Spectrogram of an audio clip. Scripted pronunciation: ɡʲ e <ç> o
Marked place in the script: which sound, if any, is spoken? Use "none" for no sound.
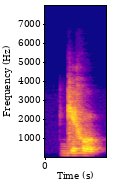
ɣ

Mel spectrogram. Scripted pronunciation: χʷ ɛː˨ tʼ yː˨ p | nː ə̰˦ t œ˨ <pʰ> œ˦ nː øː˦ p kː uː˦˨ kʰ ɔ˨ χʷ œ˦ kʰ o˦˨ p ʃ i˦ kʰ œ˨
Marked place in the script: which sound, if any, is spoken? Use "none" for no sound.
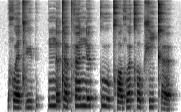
pʰ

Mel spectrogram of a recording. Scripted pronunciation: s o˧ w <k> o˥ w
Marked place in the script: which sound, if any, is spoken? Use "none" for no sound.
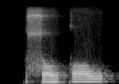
k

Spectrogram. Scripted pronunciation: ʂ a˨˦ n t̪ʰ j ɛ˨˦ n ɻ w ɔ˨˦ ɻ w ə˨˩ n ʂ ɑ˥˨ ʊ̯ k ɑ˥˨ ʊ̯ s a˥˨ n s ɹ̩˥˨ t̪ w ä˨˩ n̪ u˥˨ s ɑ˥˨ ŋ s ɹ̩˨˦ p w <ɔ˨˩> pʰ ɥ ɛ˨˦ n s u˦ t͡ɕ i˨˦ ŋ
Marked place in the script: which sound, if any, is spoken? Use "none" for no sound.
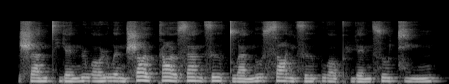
ɔ˨˩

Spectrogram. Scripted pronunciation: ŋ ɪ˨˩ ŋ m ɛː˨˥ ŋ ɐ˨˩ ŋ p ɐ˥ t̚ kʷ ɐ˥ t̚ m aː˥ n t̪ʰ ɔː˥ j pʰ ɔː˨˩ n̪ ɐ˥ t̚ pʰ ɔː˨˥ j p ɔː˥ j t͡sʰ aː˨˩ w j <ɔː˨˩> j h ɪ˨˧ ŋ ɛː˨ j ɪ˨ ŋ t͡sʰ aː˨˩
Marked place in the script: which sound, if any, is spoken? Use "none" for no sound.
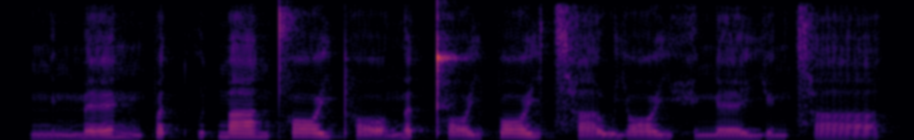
ɔː˧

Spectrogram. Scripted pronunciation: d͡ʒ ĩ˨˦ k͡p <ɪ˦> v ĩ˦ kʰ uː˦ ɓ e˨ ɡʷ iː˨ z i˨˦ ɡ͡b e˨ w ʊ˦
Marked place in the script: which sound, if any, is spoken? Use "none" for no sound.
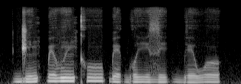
ɪ˦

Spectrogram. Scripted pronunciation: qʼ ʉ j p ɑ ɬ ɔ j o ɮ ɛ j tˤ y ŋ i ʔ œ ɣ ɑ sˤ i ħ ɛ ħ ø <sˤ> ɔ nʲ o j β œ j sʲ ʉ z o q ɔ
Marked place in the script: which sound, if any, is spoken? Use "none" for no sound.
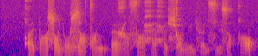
ɕ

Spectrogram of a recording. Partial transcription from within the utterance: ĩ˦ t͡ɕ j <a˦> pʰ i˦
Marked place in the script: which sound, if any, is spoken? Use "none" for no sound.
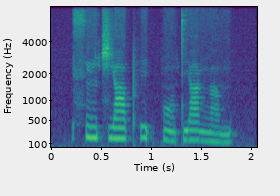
a˦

